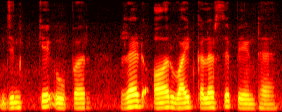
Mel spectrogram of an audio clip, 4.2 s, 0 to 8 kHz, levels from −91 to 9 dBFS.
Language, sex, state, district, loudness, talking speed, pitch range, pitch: Hindi, male, Uttar Pradesh, Lucknow, -17 LUFS, 125 wpm, 125-140 Hz, 125 Hz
